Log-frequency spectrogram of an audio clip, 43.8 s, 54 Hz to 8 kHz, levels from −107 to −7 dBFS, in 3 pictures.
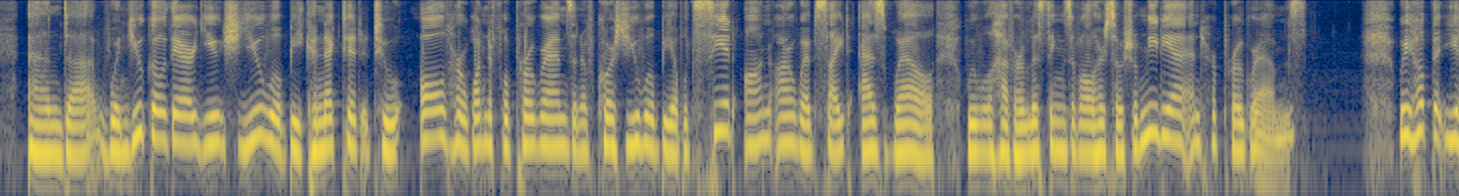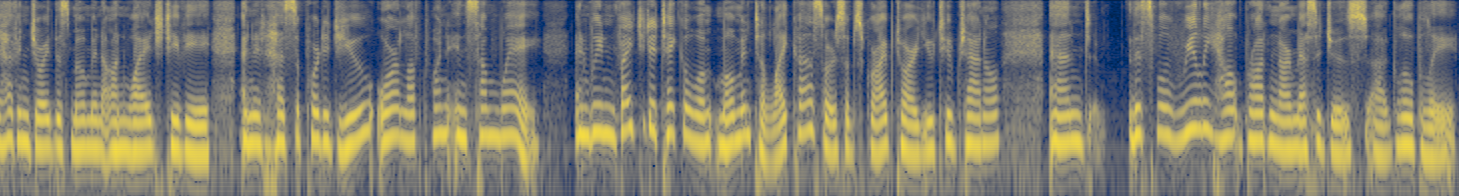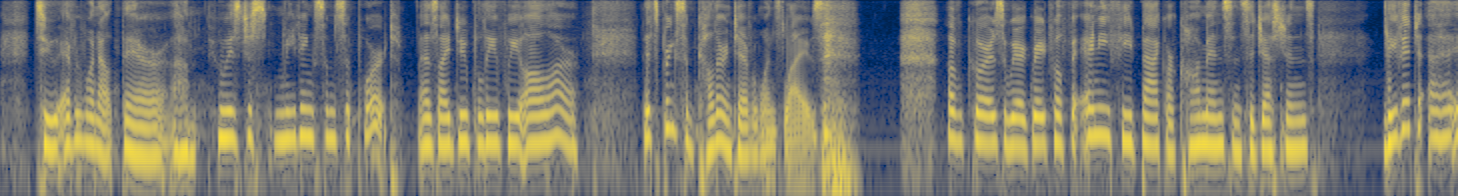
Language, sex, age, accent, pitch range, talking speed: English, female, 50-69, American, 175-230 Hz, 180 wpm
